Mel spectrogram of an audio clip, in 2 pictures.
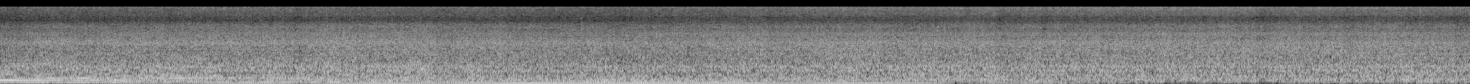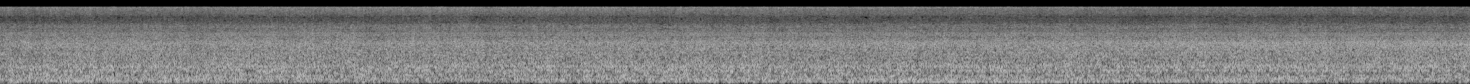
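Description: Heavy rain pouring steadily onto a flooded road, a loud, even hiss. For roughly the first ten seconds a truck's engine drones low beneath the rain, then fades out.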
